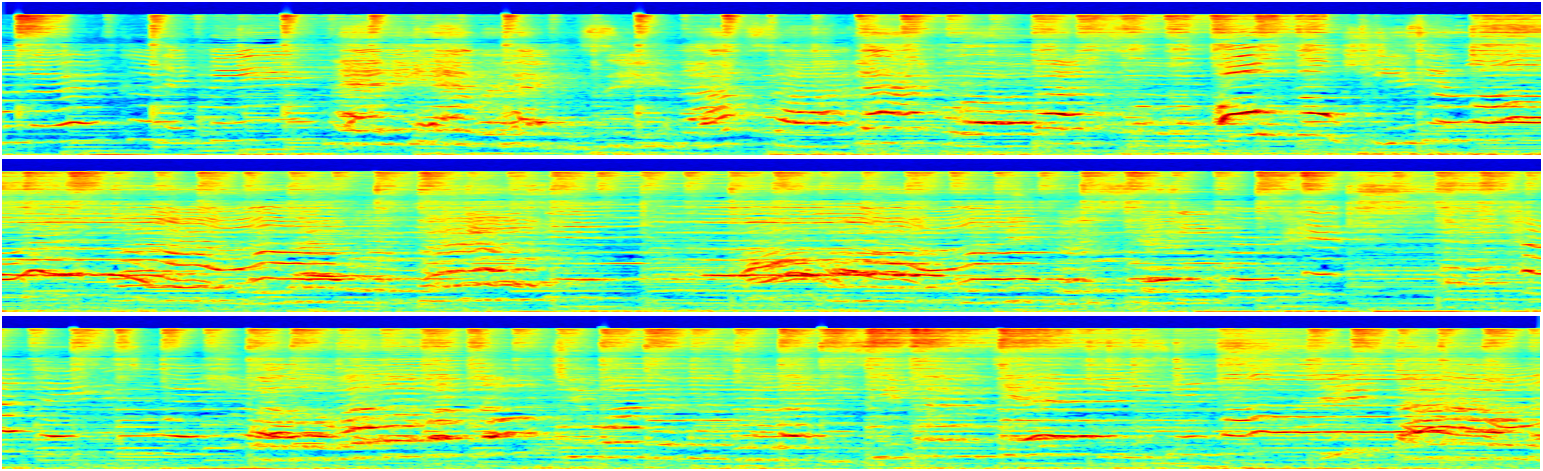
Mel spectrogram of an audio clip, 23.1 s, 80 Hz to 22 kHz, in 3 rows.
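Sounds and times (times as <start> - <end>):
children singing together: 0.0 - 6.4, 7.4 - 23.0
recorded accompaniment with bass line: 0.0 - 23.0.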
